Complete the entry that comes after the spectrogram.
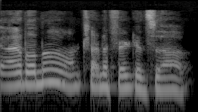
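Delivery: high-pitched, helpless imitation of yourself; hammed-up bewildered protest; mock flustered reply. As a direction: answer the scolding in a high, defensive little voice. Acted flustered reply to the friends.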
